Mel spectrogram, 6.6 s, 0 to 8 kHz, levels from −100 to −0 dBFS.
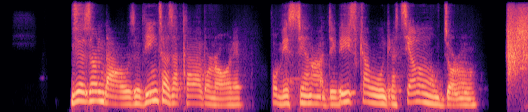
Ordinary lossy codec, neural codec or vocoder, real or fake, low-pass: Opus, 64 kbps; codec, 16 kHz, 0.5 kbps, X-Codec, HuBERT features, trained on balanced general audio; fake; 7.2 kHz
